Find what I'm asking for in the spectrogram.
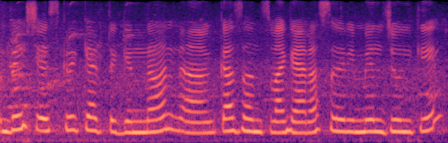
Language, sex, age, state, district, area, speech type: Kashmiri, female, 18-30, Jammu and Kashmir, Ganderbal, rural, spontaneous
